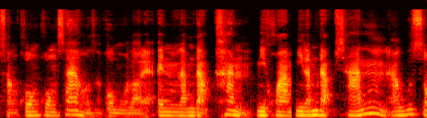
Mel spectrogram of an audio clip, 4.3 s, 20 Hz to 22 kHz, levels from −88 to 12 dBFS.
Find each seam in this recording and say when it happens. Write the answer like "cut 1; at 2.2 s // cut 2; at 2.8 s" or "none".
cut 1; at 2.9 s

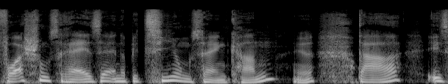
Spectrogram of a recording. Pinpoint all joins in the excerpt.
cut 1; at 3.6 s

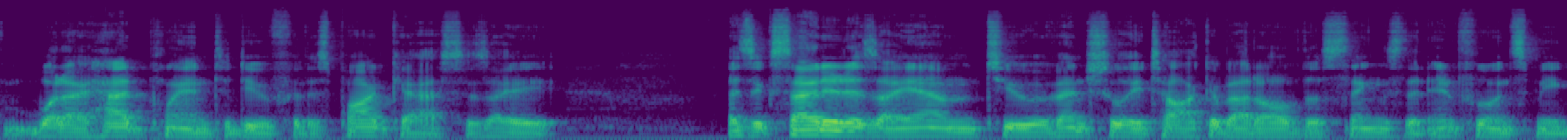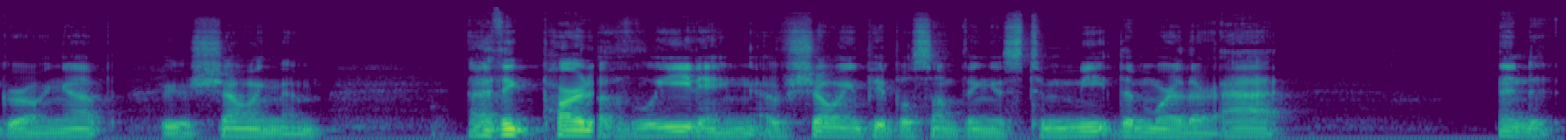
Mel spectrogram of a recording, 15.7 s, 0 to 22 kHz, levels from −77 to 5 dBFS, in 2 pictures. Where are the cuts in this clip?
cut 1; at 8.7 s // cut 2; at 10.8 s

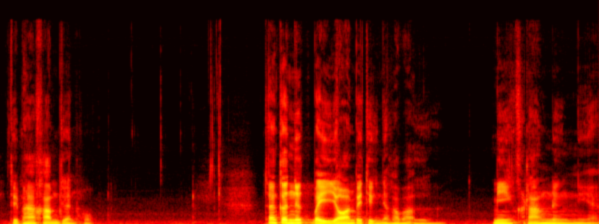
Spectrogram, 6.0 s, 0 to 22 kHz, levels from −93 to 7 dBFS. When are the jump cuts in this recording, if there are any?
cut 1; at 4.1 s

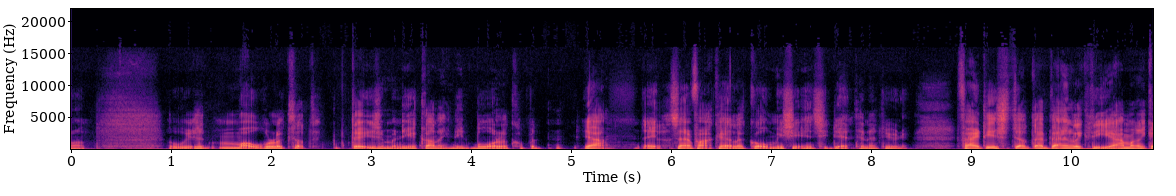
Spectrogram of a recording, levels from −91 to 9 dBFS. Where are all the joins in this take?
cut 1; at 5.1 s

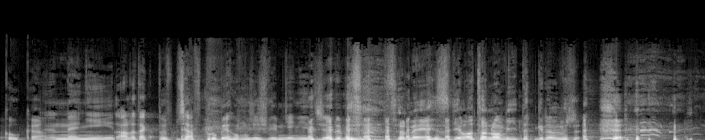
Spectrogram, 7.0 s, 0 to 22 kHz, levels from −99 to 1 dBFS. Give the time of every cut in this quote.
cut 1; at 1.1 s

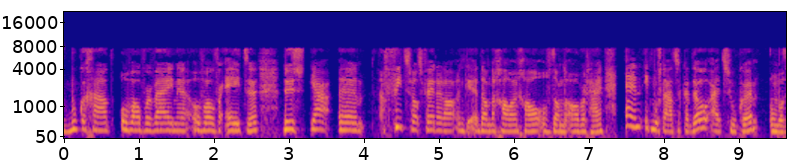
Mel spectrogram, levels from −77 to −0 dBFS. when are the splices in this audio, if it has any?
none

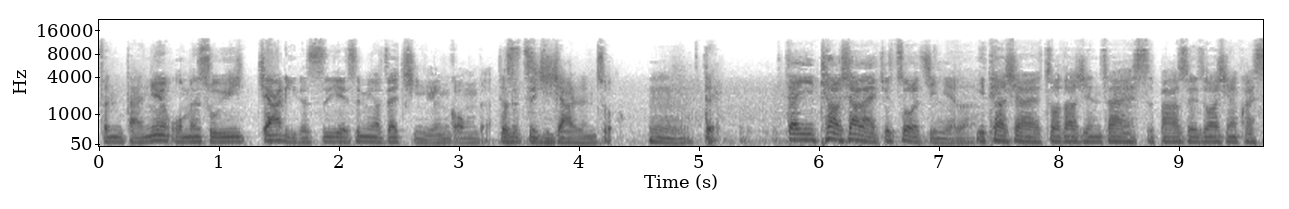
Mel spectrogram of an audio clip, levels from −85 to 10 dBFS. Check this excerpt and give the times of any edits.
cut 1; at 3.3 s

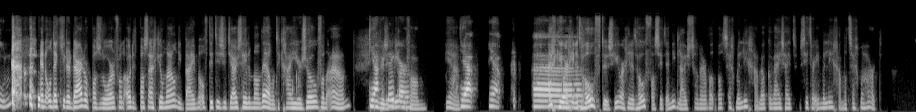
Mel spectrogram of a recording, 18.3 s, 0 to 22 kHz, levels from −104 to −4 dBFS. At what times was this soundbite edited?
cut 1; at 10.5 s

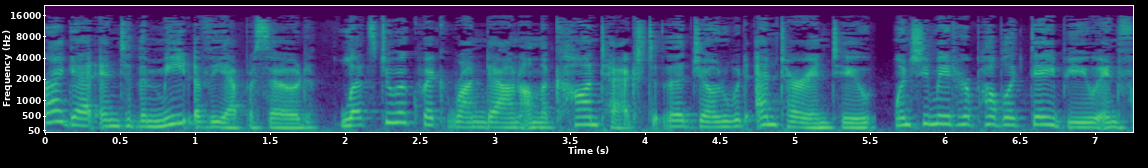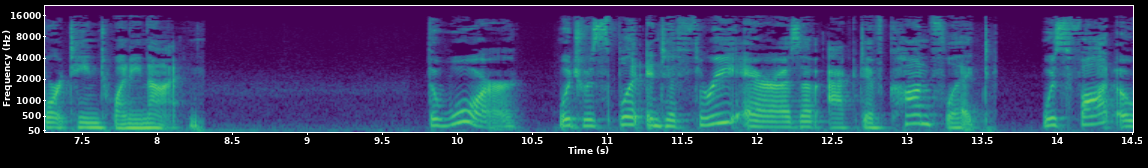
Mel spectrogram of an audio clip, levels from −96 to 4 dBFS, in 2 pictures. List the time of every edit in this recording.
cut 1; at 9.7 s

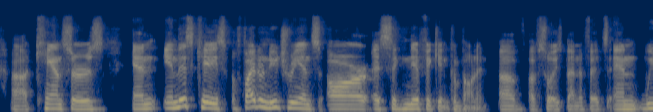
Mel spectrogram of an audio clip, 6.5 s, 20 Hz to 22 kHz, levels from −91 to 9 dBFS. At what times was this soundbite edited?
none

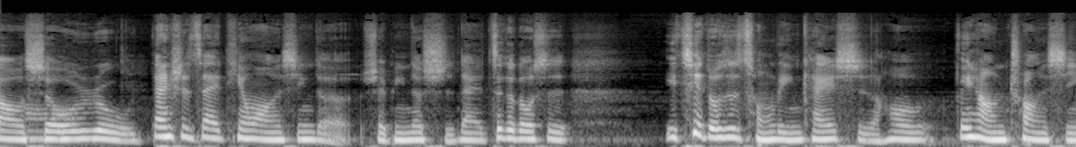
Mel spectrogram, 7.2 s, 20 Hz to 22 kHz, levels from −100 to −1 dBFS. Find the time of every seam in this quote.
none

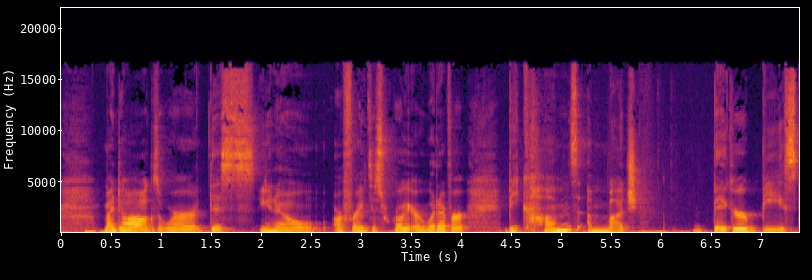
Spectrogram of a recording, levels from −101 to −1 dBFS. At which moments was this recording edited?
cut 1; at 2.7 s

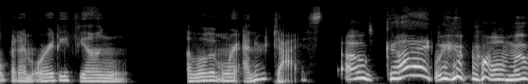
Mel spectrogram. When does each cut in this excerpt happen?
cut 1; at 4.3 s

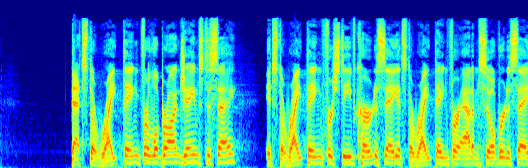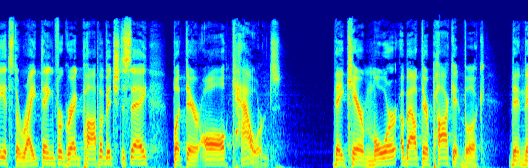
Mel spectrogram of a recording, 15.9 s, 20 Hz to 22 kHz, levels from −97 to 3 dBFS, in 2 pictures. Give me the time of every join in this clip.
none

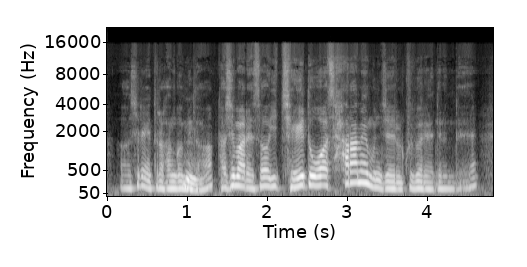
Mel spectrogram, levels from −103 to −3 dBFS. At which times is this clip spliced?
cut 1; at 1.3 s

